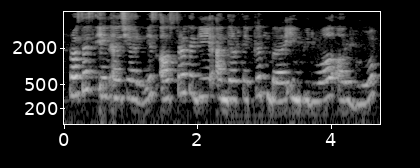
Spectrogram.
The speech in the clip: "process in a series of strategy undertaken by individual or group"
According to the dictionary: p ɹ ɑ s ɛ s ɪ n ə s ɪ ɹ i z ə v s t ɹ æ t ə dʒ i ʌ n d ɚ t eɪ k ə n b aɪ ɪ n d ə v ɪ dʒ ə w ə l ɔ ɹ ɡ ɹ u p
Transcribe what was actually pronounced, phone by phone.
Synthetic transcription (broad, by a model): p ɹ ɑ s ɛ s ɪ n ə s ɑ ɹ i s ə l s t ɹ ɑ t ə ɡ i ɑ n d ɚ t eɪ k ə n b aɪ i n d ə f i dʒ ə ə l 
